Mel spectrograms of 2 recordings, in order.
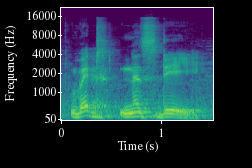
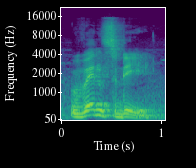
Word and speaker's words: Wednesday: Most of us, we pronounce it Wednesday. Actually, here also D is silent. So we have to say it is not Wednesday, it is Wednesday. Wednesday. Sandwiches. So just D is silent here in Wednesday, and sandwiches, here also D is silent.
